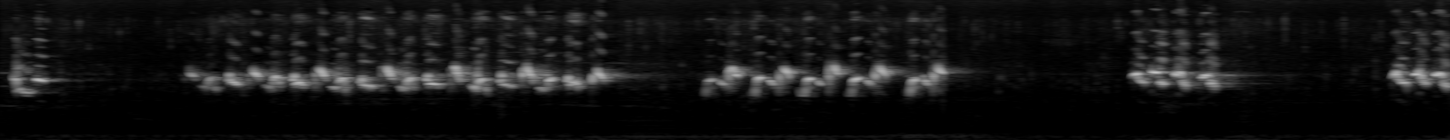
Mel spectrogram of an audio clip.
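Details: Sooty-headed bulbul lure song to make a reluctant bird sing: long bursts of rapid, bubbling chatter lasting up to two seconds, separated by short silences, then two brief bursts near the end.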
